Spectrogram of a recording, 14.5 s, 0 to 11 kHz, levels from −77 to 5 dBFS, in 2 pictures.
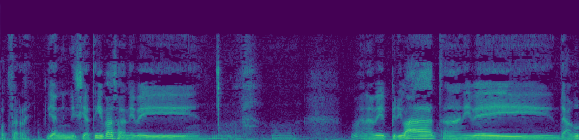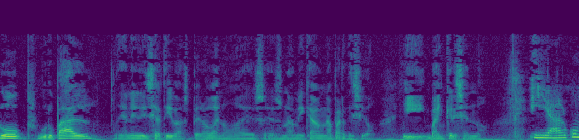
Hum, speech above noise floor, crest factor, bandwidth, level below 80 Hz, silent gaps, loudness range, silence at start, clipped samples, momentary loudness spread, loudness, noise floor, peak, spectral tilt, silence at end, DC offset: none; 21 dB; 18 dB; 8.8 kHz; -40 dBFS; none; 9 LU; 0 s; under 0.1%; 18 LU; -21 LUFS; -41 dBFS; -4 dBFS; -6 dB/octave; 0 s; under 0.1%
